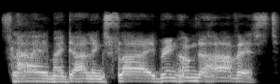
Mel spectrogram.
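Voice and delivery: scruffy, rough, creaky little goblin woman voice. Voicing a goblin lady who looks up at a charging attacker: goblin lady voice. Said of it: "tiny, disheveled green goblin lady as she just looks up at you and just says".

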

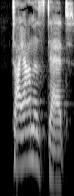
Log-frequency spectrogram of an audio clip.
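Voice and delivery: normal talking voice

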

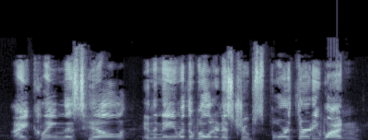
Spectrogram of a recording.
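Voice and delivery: put-on very high, loud, shrill little-boy yell. Narrator voicing Jimmy, a wilderness kid, yelling: high-pitched little voice. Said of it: "yells in a high-pitched little voice".

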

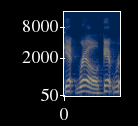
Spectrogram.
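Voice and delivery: put-on loud Utah accent. Quoting Katie telling Schwartz to get real: imitating Katie's Utah accent. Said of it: "she has the Utah accent".

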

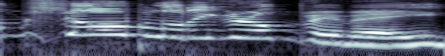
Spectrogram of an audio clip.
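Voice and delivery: very high, loud comic voice swooping slowly. Joking about a grumpy wrestler, slipping into a Billy Connolly voice. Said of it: "I went a bit Billy Conny there".

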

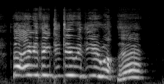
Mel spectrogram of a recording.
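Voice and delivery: very high, piping male voice. Retelling being caught with records by a man with a flashlight: imitating a high-pitched man. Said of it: "this guy with quite a high-pitched voice".

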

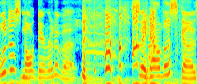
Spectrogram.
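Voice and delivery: voice laughing through the words.

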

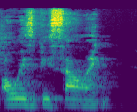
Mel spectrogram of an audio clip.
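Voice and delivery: ordinary talk

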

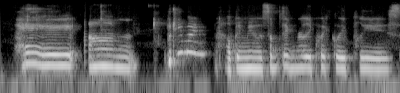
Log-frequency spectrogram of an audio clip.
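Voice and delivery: very high, swooping, sweet voice. Acting out asking someone nearby for help, voice going way up. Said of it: "my voice goes up hella octaves".

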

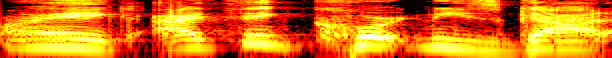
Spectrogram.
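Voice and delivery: ordinary delivery

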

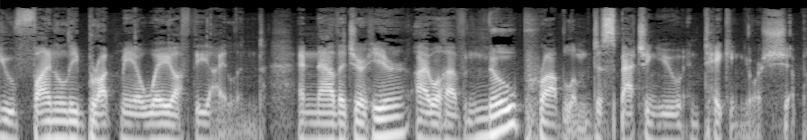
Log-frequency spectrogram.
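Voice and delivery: deep, rumbling monster voice. Narrating to players as a winged creature emerges from the shadow, deep, rumbling voice. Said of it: "it speaks to you in a deep and rumbling voice".

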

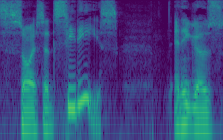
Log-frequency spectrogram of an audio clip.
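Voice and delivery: normal talking voice

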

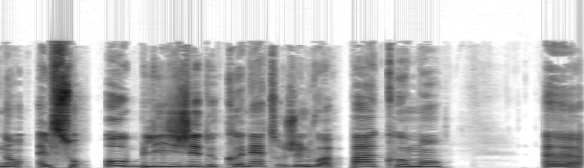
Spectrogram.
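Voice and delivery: usual speaking voice

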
